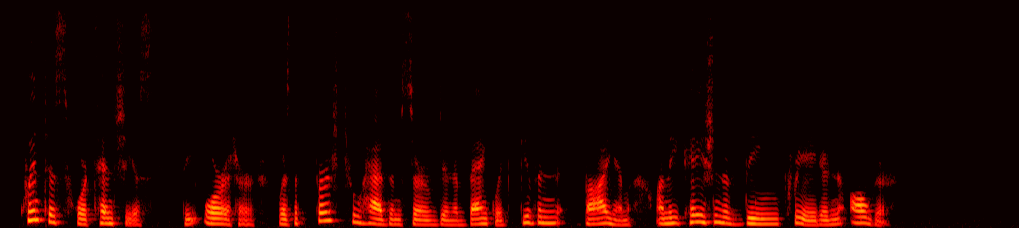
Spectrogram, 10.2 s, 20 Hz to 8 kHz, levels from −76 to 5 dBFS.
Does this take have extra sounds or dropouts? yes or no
no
